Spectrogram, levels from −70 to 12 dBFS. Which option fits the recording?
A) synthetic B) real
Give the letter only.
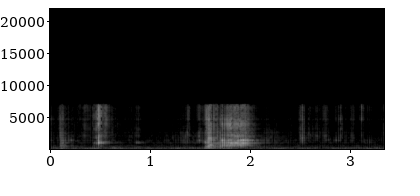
A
